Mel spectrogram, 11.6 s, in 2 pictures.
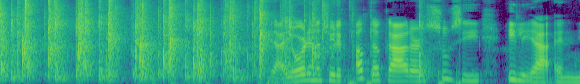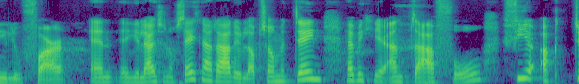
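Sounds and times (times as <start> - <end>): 
applause for the guests: 0.0 - 4.4
speech: 2.7 - 11.5.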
